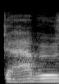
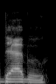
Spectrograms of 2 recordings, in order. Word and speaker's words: Dabo: I wanted to beat Dabo Sweeney, and it'd be the nail in the coffin in his career there at Clemson. I like how you say his name, Dabu. It's Dabo. You go Dabu.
